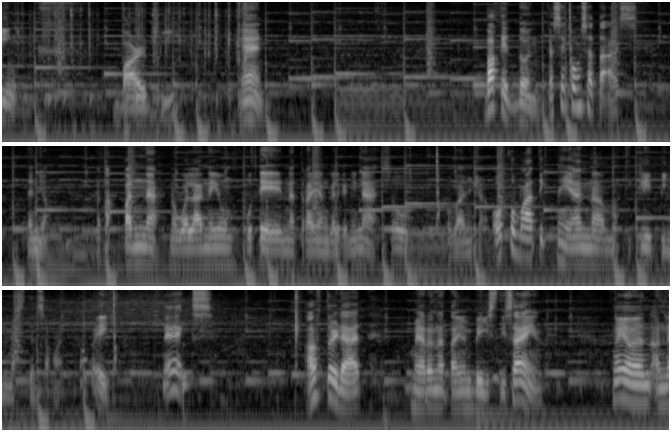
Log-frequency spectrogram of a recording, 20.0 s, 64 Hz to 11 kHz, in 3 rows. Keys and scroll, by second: 0.3-3.0 typing.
